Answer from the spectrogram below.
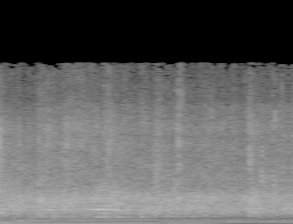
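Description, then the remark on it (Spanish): An audience applauds God with steady, dense clapping that holds an even level throughout, while sustained low musical tones hum beneath it. “Deberías aplaudirle más que eso todavía.”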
